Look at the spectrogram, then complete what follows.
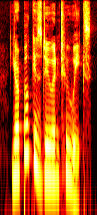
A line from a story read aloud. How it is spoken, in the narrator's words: said in a sweet voice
